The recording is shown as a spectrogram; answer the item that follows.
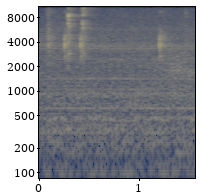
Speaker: And what is happening is I increase that voltage, is the magnetic field becomes strong enough to push that lever down, that spring-loaded lever down.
